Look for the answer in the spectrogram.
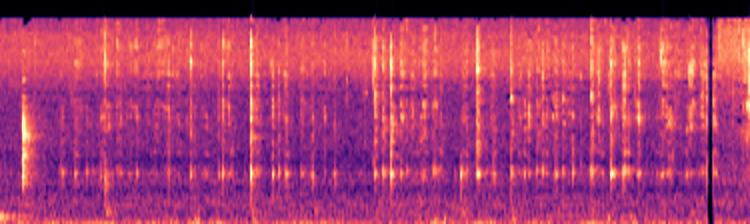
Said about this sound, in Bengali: একটা বাটিতে সামান্য একটু কর্নফ্লাওয়ার নিয়েছি এতে একটু জল অ্যাড করে কর্নফ্লাওয়ারটাকে গুলিয়ে নেব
